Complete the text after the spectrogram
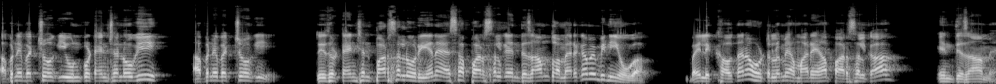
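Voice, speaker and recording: A man with a high pitch speaks in an animated tone with ordinary pitch variation. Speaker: Islamic scholar giving a sermon. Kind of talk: religious sermon (bayan). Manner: conversational, humorous, animated.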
